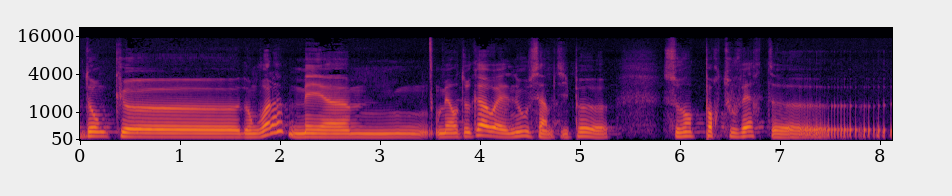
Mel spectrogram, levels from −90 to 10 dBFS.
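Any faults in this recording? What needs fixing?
There's echo with no canceller running through the whole clip: every phrase is trailed, about a tenth of a second later, by a faint, thin copy sitting about 23 dB down. That's the far end's loudspeaker feeding its own microphone with nothing stripping it out. Turn on acoustic echo cancellation at that end, or have them wear a headset.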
